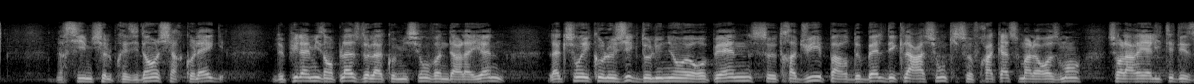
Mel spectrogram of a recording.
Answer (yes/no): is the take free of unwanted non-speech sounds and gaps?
yes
